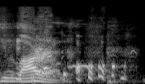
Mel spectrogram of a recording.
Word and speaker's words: Yularen: It's Yularen.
